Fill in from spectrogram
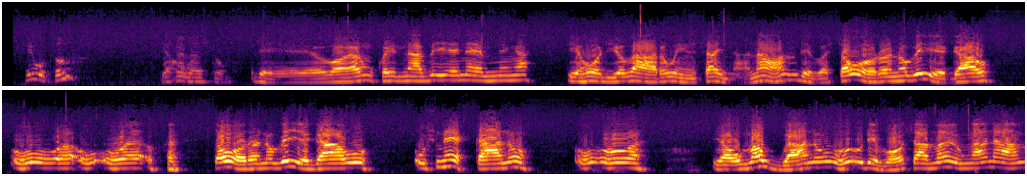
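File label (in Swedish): Torhamn Blekinge, dialekter; Folkminnen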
